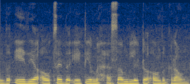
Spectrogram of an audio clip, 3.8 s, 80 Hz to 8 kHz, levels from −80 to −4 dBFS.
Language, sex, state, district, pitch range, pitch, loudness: English, male, Karnataka, Bangalore, 145-165 Hz, 155 Hz, -15 LUFS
